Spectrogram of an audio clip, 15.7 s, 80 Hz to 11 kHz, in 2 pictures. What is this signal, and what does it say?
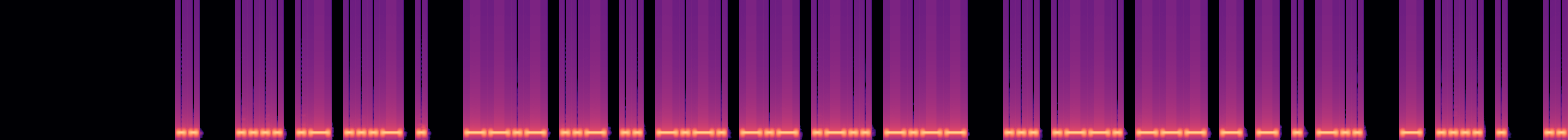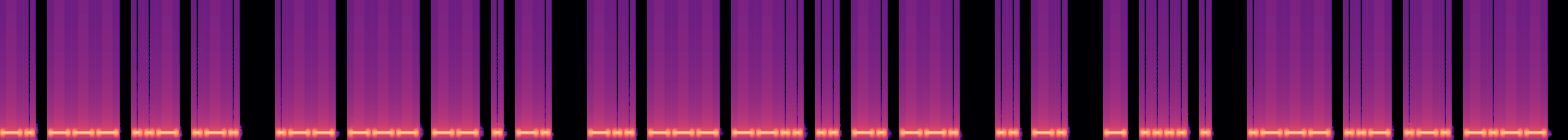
Morse code, heard as a keyed tone, about 37 wpm, 700 Hz. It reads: I HAVE QUICKLY SPOTTED THE FOUR WOMEN DOZING IN THE JURY
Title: Pangram Challenge v2 - 40wpm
